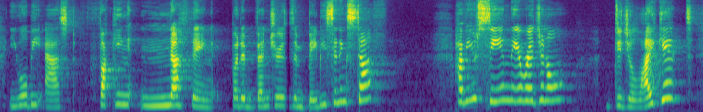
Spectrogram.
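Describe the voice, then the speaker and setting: A woman's voice: high voice, bright, forceful tone, heavily acted. A woman in a staged play reading, playing an exasperated but level-headed film colleague who is reproving and insistent.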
